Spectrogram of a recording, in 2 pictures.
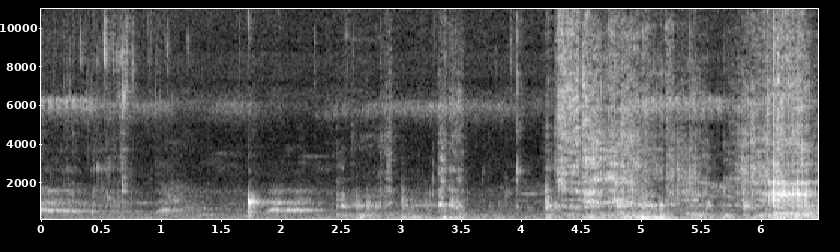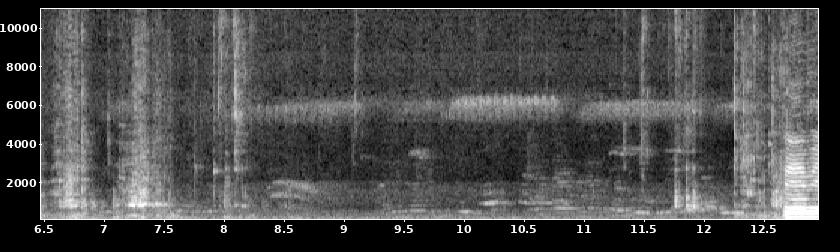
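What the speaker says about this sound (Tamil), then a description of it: "தேவையான தண்ணி சேர்த்துங்க" Water poured into a pot of South Indian garlic curry (poondu kuzhambu) made with tamarind, a soft splashing swell in the middle amid light kitchen clinks and drips, with a person speaking at times.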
